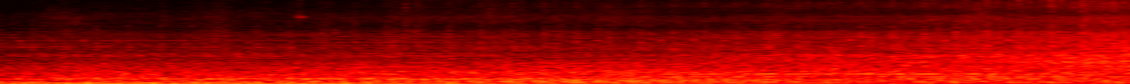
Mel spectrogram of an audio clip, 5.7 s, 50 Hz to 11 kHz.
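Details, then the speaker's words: Mustang II Cobra high-performance model, engine first run after sitting outdoors 27 years, factory exhaust: steady, even low idle, slightly rough texture but settling smoothly; old spark plugs need replacing and timing still unverified. "it's idling very smooth now i think we probably had some plugs that obviously should be replaced"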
